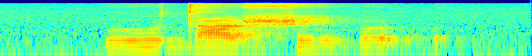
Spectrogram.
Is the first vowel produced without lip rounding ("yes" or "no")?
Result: no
